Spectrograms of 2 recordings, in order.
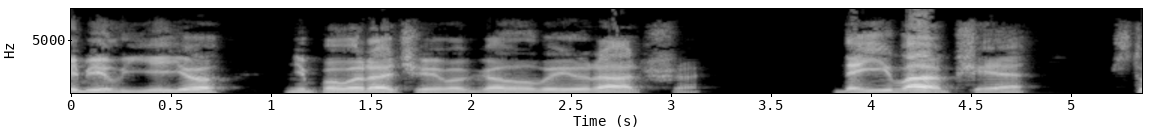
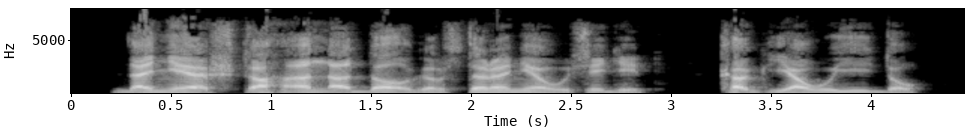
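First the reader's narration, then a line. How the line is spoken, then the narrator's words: Muffled snort. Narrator (Russian): хмыкнул в бороду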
